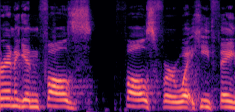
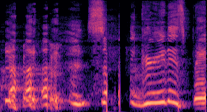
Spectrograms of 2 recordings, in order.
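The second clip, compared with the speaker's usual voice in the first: higher-pitched, hammed-up movie line; mock dramatic cry; 9 semitones higher than usual. Friend quotes a film as a joke, mock dramatic cry.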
